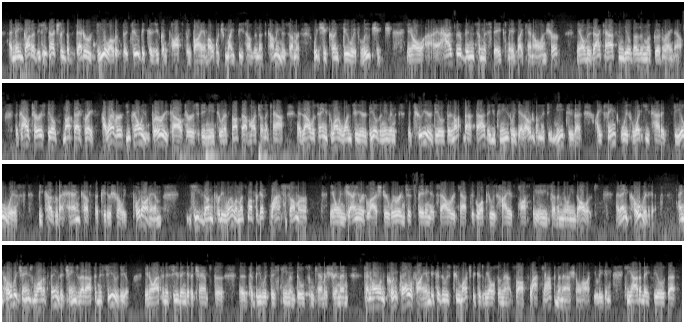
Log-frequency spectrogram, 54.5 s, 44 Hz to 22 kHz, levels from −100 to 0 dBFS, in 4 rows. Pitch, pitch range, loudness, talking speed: 125 Hz, 110-170 Hz, -20 LUFS, 260 wpm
